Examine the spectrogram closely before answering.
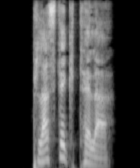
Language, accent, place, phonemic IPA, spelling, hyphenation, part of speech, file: German, Germany, Berlin, /ˈplastɪkˌtɛlɐ/, Plastikteller, Plas‧tik‧tel‧ler, noun, De-Plastikteller.ogg
- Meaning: plastic plate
